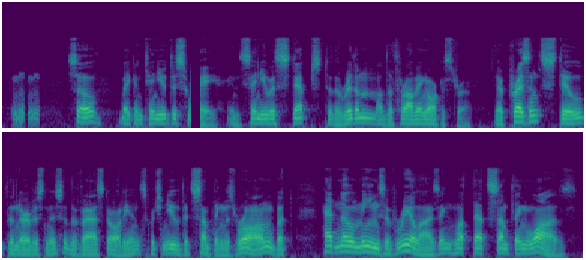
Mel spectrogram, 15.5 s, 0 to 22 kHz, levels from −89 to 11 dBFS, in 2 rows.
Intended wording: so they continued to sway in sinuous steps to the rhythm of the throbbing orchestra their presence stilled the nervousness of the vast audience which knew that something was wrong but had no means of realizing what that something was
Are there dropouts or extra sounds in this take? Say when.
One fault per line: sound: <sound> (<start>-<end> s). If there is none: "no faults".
sound: laugh (0.1-0.5 s)
sound: dropout (2.5-2.6 s)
